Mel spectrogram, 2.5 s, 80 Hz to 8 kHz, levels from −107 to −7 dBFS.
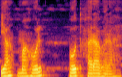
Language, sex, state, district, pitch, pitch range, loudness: Hindi, male, Jharkhand, Deoghar, 125 Hz, 120-140 Hz, -17 LUFS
